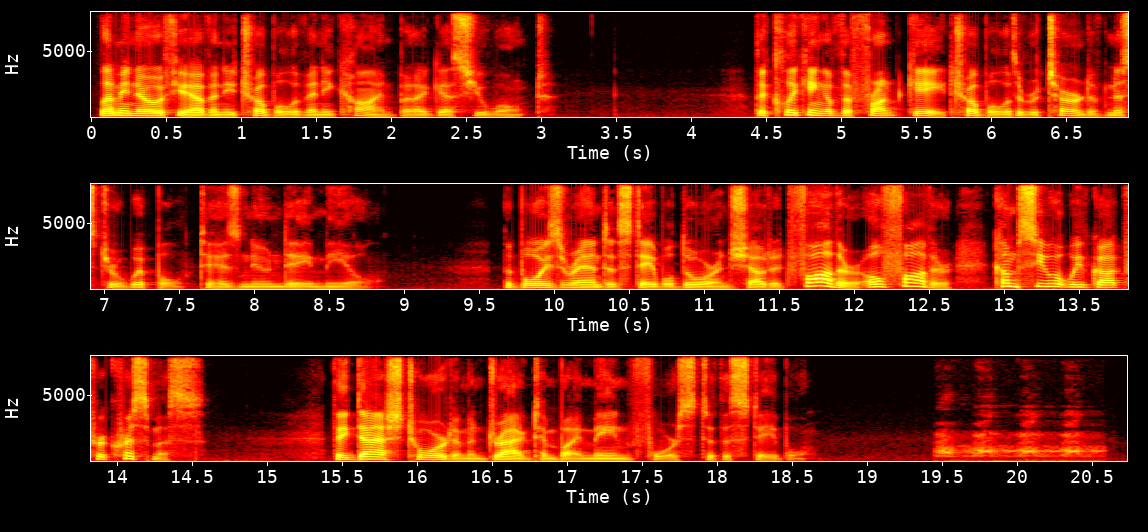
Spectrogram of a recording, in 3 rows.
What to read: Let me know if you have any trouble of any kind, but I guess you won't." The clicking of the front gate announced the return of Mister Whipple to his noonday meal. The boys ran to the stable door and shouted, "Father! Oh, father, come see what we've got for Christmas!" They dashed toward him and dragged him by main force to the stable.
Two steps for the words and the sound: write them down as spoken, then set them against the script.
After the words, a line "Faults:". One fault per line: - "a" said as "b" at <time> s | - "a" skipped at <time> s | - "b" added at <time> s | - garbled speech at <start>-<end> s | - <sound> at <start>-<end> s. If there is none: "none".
Let me know if you have any trouble of any kind, but I guess you won't." The clicking of the front gate trouble the return of Mister Whipple to his noonday meal. The boys ran to stable door and shouted, "Father! Oh, father, come see what we've got for Christmas!" They dashed toward him and dragged him by main force to the stable.
Faults:
- "announced" said as "trouble" at 5.7 s
- "the" skipped at 10.4 s
- bark at 19.4-20.6 s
